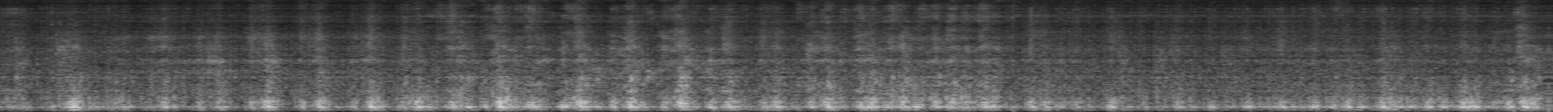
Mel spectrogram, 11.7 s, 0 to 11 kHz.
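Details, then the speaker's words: Honda CBR1000RR, lightly crashed, with suspected coolant in oil, idling during block (combustion leak) test: even, pulsing idle with light valvetrain chatter in background, no misses or knocks; fluid stays blue, motor sounds good. "that's that motor sounds really good uh I didn't hear anything crazy going on with it"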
